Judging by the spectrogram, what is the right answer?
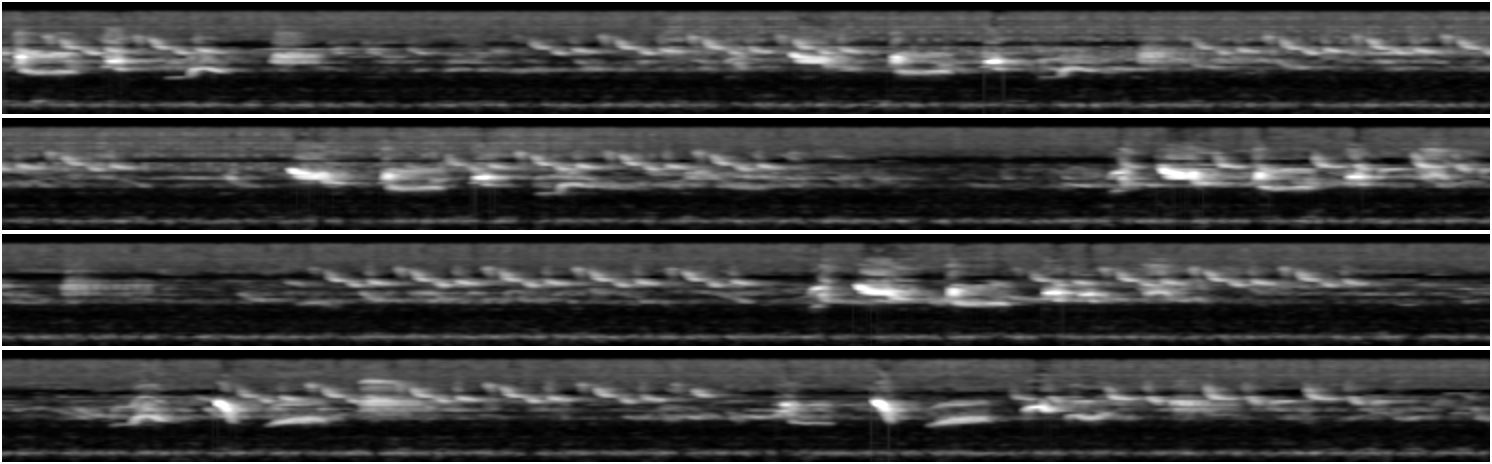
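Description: Dawn chorus of small songbirds: many quick, high chirps and twitters in overlapping clusters every few seconds, over a steady low hum.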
